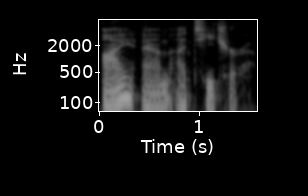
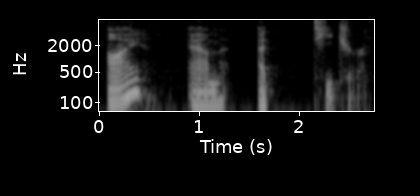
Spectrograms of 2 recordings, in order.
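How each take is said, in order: First: Faster still, slightly choppy between the words. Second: Very slow, with every word fully separated. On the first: "speed it up again. It still sounds a little bit awkward" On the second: "each of those words is being completely compartmentalized, and it sounds really awkward at that speed"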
